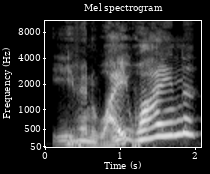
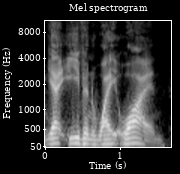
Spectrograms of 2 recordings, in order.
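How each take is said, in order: First: It sounds like a surprised, disbelieving question. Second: It sounds like plain, matter-of-fact agreement.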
